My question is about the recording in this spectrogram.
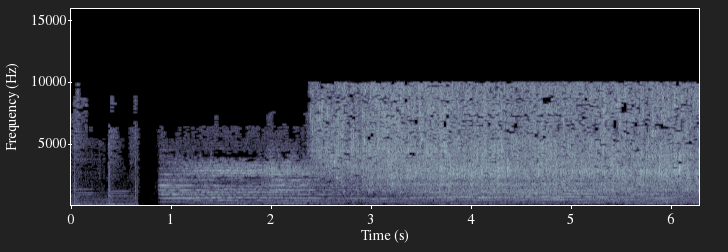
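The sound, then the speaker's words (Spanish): A brief splash and pause, then a steady stream of Fuente Umbría pure spring water pouring and filling a container to be blessed as holy water, the pitch rising slightly as it fills, loud with no talking. “es que no nos quedaba agua bendita.”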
